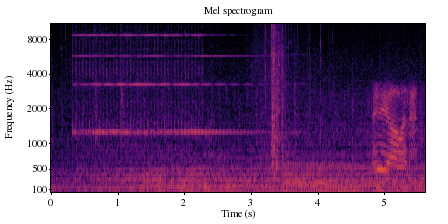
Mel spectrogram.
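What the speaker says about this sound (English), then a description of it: "The payphone at the edge of the plaza was ringing again." Payphone at the edge of a plaza in the video game Alan Wake II rings with a steady electronic tone, then stops abruptly as it is picked up, over low rumbling game ambience.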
